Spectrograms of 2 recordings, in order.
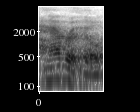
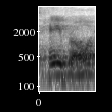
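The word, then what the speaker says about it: Haverhill: in New England um it's spelled the same way havil as Hill is spelled here and my whole life living in hail I had to tell people no it's not havill it's ail even though it looks like every here I moved here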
